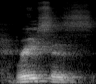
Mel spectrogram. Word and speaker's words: Rhys: sir Otto uh-huh the actor called I can't pronounce this Ryan's ifans please Reese's okay cool fine um oh he's he's worked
